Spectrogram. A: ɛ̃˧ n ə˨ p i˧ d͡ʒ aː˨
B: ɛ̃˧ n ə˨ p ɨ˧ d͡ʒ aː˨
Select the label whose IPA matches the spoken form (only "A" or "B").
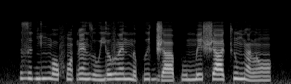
B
